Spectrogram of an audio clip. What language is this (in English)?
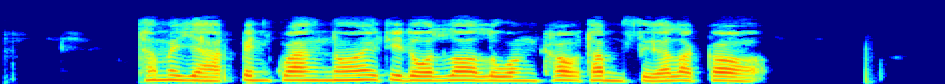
Thai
